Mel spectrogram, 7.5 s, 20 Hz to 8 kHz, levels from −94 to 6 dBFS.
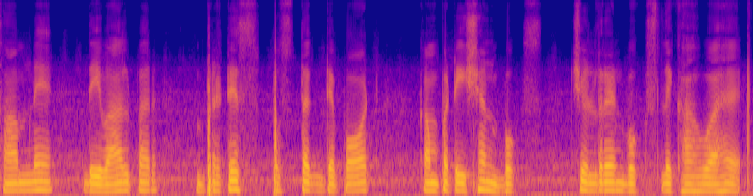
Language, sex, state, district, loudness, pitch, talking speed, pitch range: Hindi, male, Uttar Pradesh, Lucknow, -15 LUFS, 115 Hz, 105 wpm, 110-125 Hz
